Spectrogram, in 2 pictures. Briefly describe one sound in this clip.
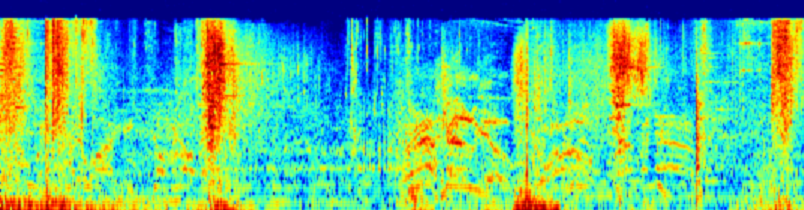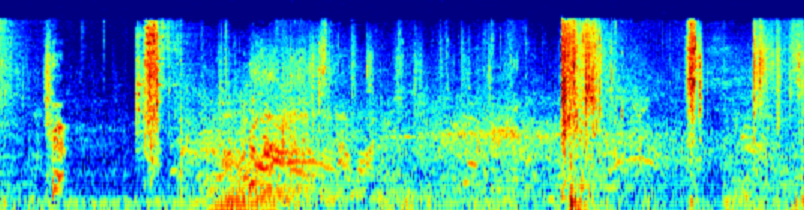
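Blades slash and strike in a fight with sharp impacts.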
